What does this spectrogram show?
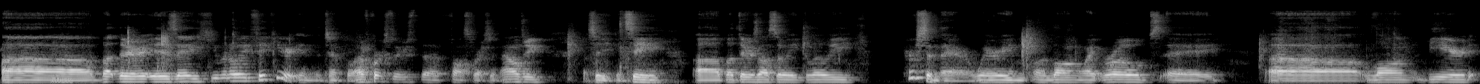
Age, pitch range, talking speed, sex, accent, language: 30-49, 95-125 Hz, 150 wpm, male, American, English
